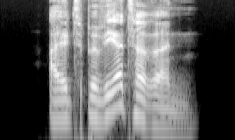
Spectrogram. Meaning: inflection of altbewährt: 1. strong genitive masculine/neuter singular comparative degree 2. weak/mixed genitive/dative all-gender singular comparative degree
- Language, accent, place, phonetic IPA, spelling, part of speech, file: German, Germany, Berlin, [ˌaltbəˈvɛːɐ̯təʁən], altbewährteren, adjective, De-altbewährteren.ogg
